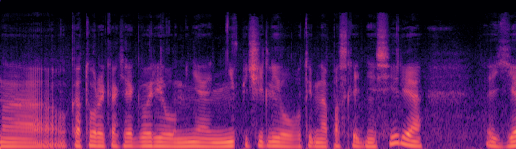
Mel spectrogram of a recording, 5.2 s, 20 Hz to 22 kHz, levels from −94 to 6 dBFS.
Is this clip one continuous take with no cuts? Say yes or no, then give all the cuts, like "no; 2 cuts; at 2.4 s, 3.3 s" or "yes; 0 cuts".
no; 1 cut; at 2.3 s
